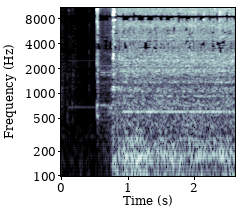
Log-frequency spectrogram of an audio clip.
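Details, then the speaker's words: Beckett oil burner after replacing the primary control, which had been clicking the flame on and off: lights off with a soft thump, then a steady even roar with no cycling. "that's what it should be doing contactor is not going in and out in and out so we're done"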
